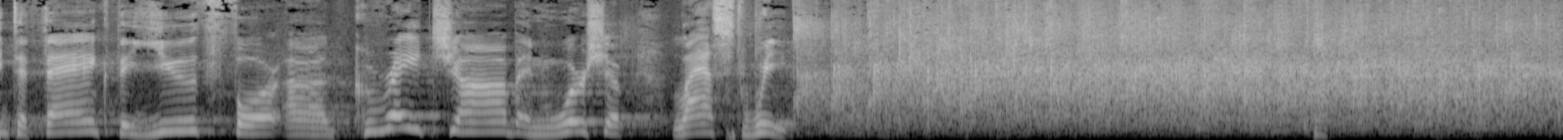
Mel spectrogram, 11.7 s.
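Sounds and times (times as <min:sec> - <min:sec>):
speech: 0:00.0 - 0:06.3
audience applause: 0:05.9 - 0:11.7.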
